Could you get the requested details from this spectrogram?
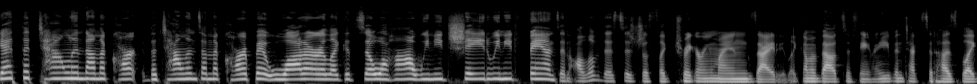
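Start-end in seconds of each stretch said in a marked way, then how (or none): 0.0-5.6 very high-pitched shouting, called out. Retelling how employees at the carpet entrance yelled: imitating staff yelling. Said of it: "literally they're yelling".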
